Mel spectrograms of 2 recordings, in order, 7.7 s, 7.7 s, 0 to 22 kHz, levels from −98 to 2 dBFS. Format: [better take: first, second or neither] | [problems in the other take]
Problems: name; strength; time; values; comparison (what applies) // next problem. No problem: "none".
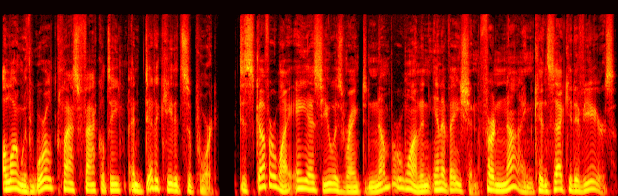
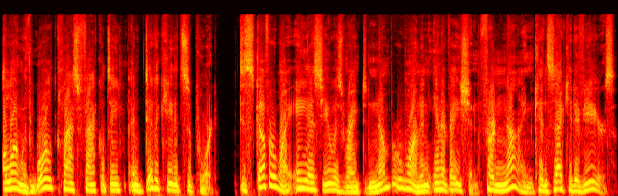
first | distortion; slight; 9% of the sound clipped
